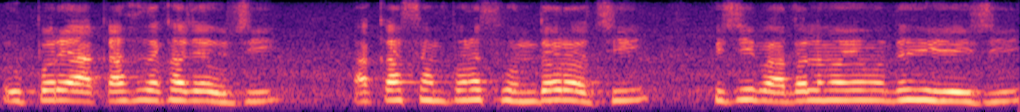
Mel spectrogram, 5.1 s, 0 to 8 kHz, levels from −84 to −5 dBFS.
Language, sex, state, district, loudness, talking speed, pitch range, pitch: Odia, male, Odisha, Malkangiri, -16 LUFS, 140 wpm, 210-225 Hz, 225 Hz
